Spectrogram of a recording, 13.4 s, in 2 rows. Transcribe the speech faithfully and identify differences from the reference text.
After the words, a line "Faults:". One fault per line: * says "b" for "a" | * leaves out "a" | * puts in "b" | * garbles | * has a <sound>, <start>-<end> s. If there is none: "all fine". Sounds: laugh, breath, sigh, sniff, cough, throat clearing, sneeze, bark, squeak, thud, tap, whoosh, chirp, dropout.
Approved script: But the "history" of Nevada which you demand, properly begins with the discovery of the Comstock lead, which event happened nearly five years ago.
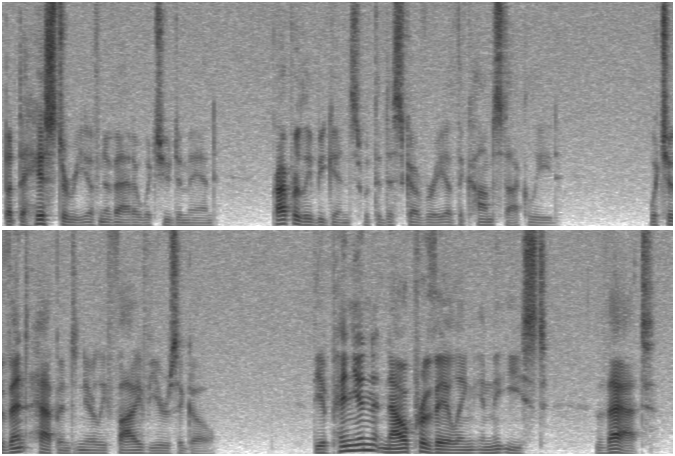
But the "history" of Nevada which you demand, properly begins with the discovery of the Comstock lead, which event happened nearly five years ago. The opinion now prevailing in the East that
Faults:
* puts in "The opinion now prevailing in the East that"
